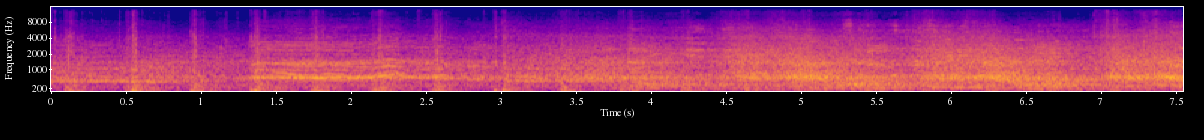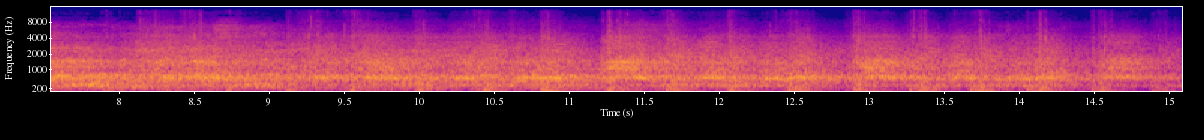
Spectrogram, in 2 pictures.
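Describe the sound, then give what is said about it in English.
A packed arena of a few thousand Duke University students, the Cameron Crazies, in Cameron in Durham, roars and chants continuously while watching the Final Four from Indianapolis on a video scoreboard, a dense wall of loud cheering and yelling with rhythmic pulses like stomping or clapping running throughout. “An aging video scoreboard served as the portal to Indianapolis, and Duke University students brought their typical frenzied, ear-piercing, passionate approach to the bleachers and Cameron.”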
